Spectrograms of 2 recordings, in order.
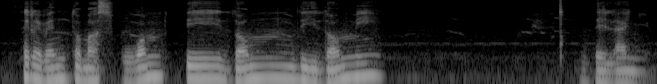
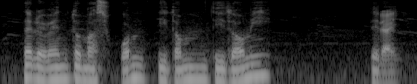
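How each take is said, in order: First: The sentence is said slowly. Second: The sentence is said fast.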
